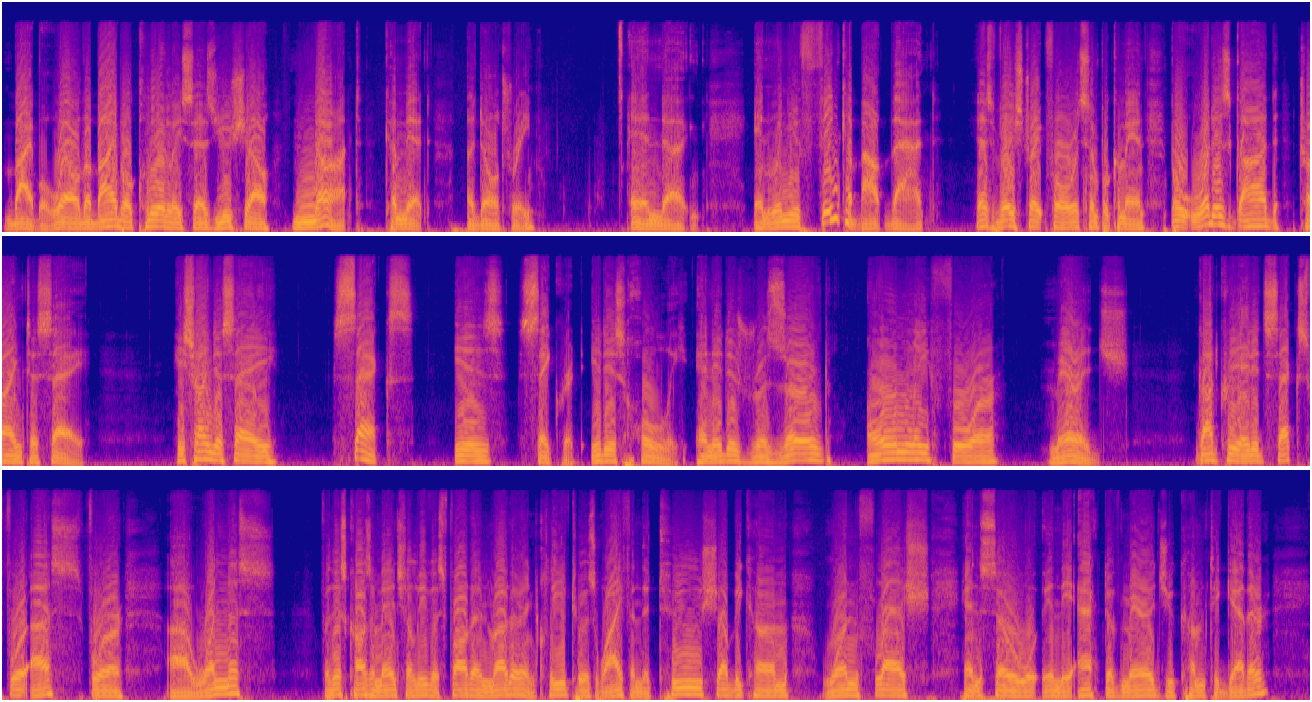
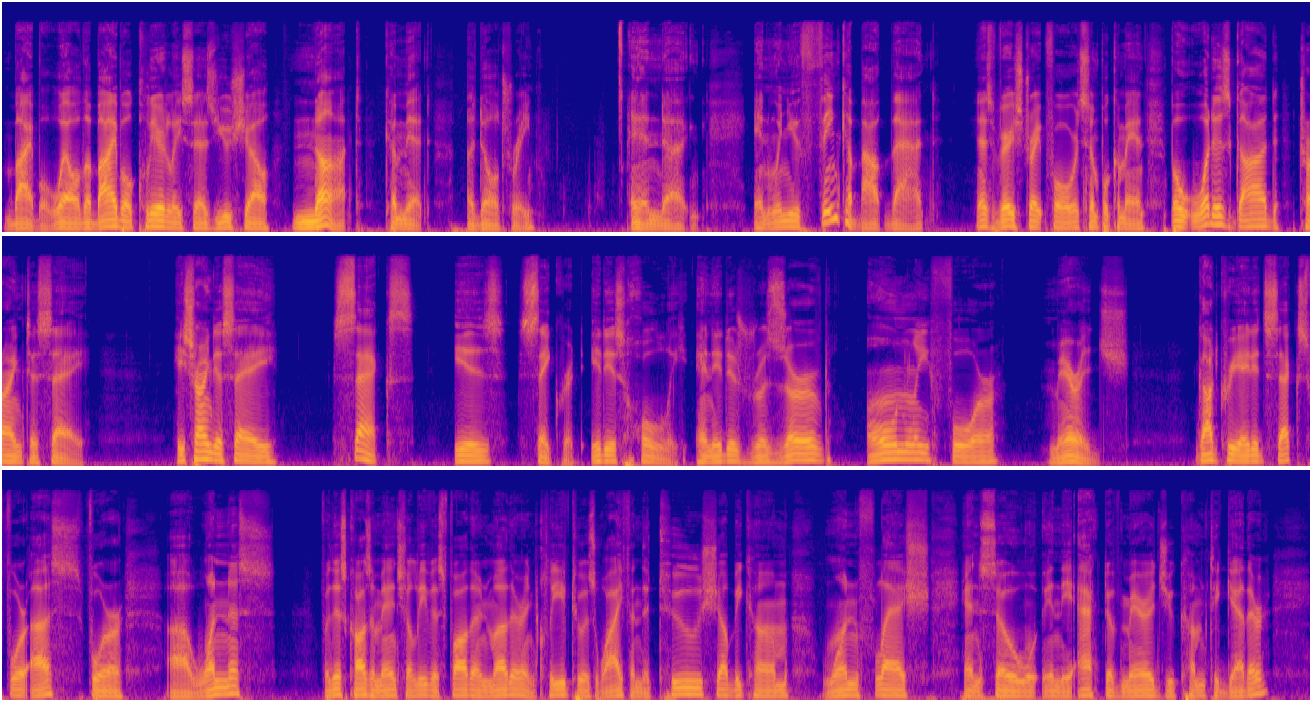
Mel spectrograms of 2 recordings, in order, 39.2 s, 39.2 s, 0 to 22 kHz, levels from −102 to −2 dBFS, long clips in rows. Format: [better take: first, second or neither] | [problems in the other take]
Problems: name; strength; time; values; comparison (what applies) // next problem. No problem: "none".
second | distortion; heavy; 18% of the sound clipped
